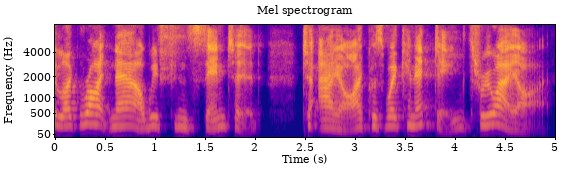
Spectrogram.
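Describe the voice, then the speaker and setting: In an Australian accent, a woman speaks at a fairly slow pace in a fairly high pitch with a bright, sharp, animated tone and ordinary pitch variation over a quiet background. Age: 60s. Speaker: podcast host. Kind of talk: casual chat.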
